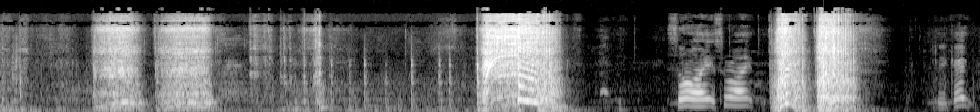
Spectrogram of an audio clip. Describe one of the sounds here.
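A power drill whirs in short bursts close by.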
